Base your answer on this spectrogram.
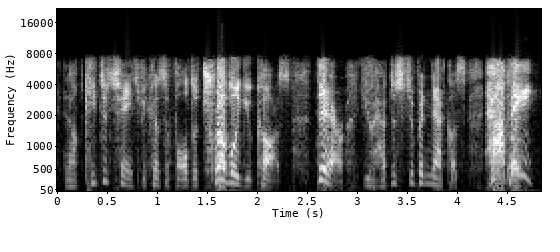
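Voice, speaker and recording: An exasperated, bitter young unicorn shopkeeper from a storybook, played by a woman. She scolds in a snappish, sharp voice that leaps up and down. The recording is dry and a little dull. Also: low-pitched, very animated, a little fast, dry recording, heavily acted.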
